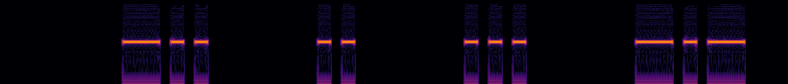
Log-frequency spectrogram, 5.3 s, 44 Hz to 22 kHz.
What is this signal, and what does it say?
Morse code, heard as a keyed tone, about 15 wpm, spaced as for 8 wpm, 1000 Hz. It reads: DISK
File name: qotdfiles / 8wpm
